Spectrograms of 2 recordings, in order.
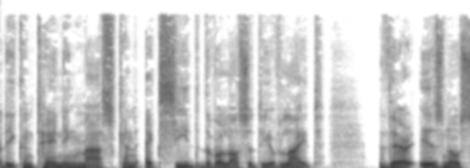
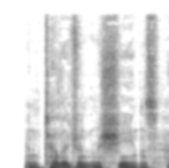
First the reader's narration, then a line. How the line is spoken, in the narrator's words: Halleck muttered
